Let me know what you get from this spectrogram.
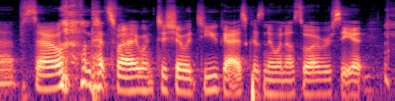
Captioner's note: laughs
